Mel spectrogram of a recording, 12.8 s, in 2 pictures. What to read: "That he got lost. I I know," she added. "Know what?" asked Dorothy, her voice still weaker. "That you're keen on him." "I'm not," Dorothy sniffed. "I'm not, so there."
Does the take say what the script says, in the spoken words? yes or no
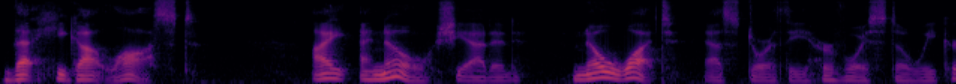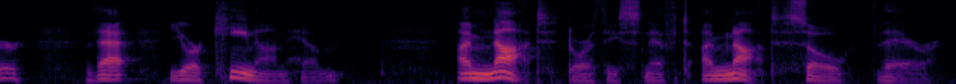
yes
